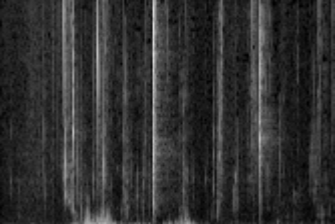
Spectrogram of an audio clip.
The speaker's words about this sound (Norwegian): Jeg må bare spise opp den her først. Det er en dropp som tar ca. en halvtime.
